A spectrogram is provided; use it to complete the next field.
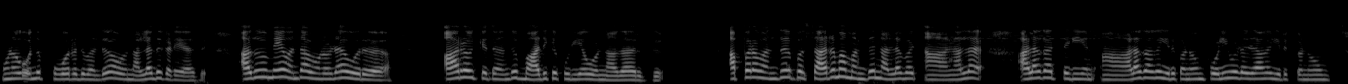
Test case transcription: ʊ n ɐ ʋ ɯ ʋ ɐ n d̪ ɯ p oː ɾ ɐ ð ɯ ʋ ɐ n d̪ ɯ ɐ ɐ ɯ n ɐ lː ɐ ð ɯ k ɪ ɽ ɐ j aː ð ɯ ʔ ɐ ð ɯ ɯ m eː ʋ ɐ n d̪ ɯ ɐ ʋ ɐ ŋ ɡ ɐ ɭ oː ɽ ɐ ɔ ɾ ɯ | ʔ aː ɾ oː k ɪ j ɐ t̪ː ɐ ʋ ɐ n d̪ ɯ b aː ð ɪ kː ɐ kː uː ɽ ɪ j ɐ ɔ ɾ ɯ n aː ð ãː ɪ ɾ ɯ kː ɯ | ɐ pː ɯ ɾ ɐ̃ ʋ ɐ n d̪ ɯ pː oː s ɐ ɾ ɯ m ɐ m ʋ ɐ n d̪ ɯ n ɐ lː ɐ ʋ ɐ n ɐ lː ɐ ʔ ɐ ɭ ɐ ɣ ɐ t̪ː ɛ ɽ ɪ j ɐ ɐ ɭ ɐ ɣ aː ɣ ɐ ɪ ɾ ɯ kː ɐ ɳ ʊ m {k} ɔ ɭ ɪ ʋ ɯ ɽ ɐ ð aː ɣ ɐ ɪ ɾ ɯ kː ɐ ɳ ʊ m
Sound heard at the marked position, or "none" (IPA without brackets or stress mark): p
